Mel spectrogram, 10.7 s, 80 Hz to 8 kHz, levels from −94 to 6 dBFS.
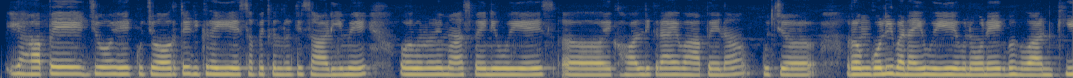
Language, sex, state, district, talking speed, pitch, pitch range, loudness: Hindi, female, Uttar Pradesh, Jyotiba Phule Nagar, 220 wpm, 230 Hz, 225-240 Hz, -22 LUFS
